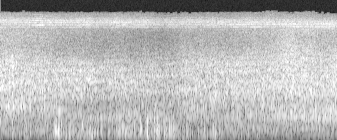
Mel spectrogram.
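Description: Steady rushing background noise, with a few soft knocks or bumps about a second to two seconds in.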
